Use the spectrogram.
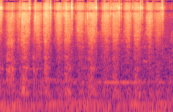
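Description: Mustard seeds and green chillies are ground together on a stone, a rhythmic rasping scrape repeated in quick back-and-forth strokes, close and fairly loud, with no voices.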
